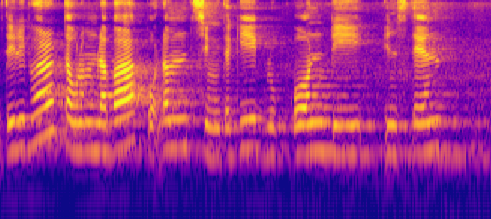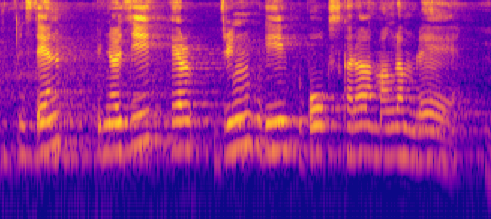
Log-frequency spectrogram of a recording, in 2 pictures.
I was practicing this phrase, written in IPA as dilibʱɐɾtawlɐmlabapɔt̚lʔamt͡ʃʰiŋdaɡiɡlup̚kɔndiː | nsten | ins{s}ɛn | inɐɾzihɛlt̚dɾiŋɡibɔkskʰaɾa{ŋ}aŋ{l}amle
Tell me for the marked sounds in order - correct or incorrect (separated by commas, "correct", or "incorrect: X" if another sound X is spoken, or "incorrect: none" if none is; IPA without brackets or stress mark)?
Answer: incorrect: t, incorrect: m, correct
